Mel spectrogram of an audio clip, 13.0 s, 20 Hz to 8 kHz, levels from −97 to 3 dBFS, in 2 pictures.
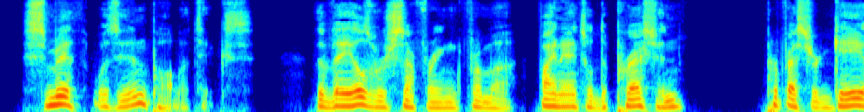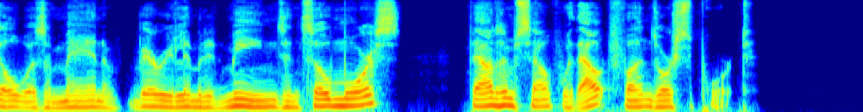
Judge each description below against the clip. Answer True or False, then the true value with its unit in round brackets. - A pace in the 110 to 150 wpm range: True (140 wpm)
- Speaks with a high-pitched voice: False (120 Hz)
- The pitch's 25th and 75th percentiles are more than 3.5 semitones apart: False (3.1 semitones)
